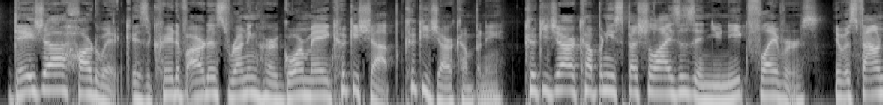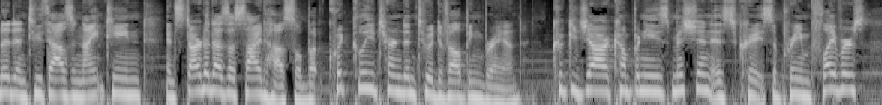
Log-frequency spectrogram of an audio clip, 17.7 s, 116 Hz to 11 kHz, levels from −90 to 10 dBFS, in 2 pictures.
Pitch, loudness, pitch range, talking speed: 185 Hz, -14 LUFS, 160-210 Hz, 165 wpm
